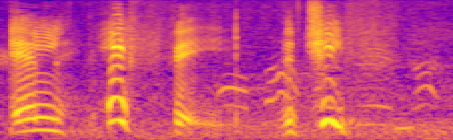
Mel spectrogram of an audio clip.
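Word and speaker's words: jefe: Franco is called el he the chief g f e the J is silent L hey he is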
